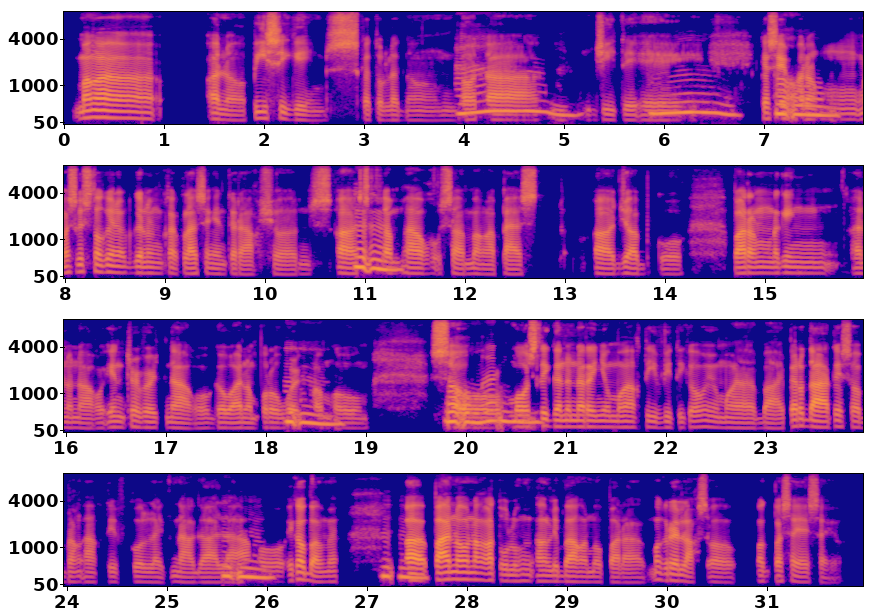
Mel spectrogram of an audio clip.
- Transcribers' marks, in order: drawn out: "Ah"; other background noise
- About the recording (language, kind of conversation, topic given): Filipino, unstructured, Bakit mo gusto ang ginagawa mong libangan?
